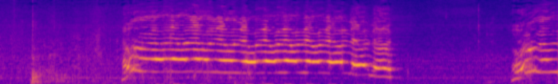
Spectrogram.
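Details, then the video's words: A domestic cat utters a long, sustained meow lasting about three seconds, wavering and slowly falling at the end, followed by the start of another rising meow; a faint knock precedes it. "Funny sound- cat"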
